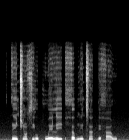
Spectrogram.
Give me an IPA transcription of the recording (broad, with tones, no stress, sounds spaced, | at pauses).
t̪ ĩ˥˧ t͡ɕ ɔ̃˨˩ s j u˧ pʰ w e˧ l i˦ ʔ h ə˦ b ĩ˧ t͡s ã˨ t̚ e˧ h a˨˩ w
